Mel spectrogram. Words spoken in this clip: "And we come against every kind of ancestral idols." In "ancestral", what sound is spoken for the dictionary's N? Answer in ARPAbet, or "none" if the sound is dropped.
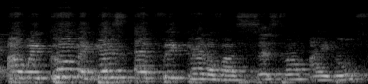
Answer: none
